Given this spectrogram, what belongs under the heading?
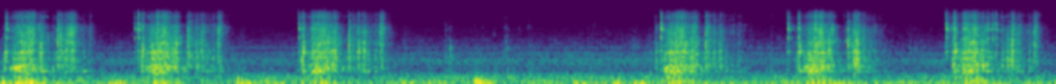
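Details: Old outboard motor in a water tub, pull-started after repairs: repeated cranking bursts with no catch, never fires. Its ignition coils are cracked and melted despite spark on a tester. Cranks but will not start.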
